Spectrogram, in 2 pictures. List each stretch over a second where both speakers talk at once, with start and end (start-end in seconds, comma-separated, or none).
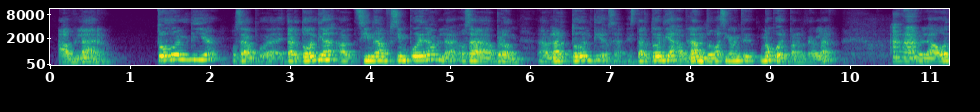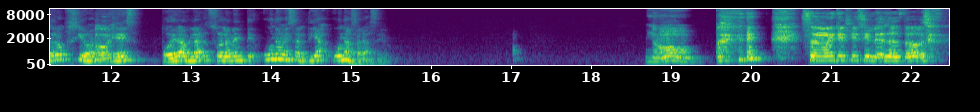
none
